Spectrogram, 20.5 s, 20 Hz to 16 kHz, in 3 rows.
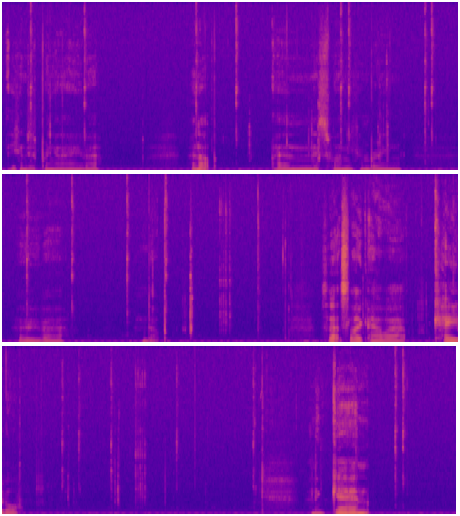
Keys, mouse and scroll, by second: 0.3-1.2 drag, 2.8-3.5 drag, 4.6 Tab, 5.0 click, 5.6 Tab, 6.3 click, 7.1-7.8 drag, 8.6 click, 9.5 Tab, 10.0 scroll down 2, 10.2-10.7 scroll up 1, 13.6-14.5 middle drag, 14.7-15.3 shift+middle drag, 15.6-16.8 scroll down 3, 16.2-17.4 middle drag, 19.5 click.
